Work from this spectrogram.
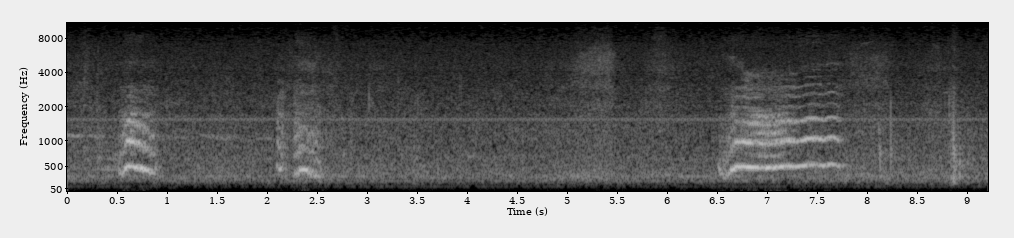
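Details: White Persian kittens at play give soft, high meows: one short call near the start, a quick pair around two seconds, then a longer, steadier meow, with quiet pauses between.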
